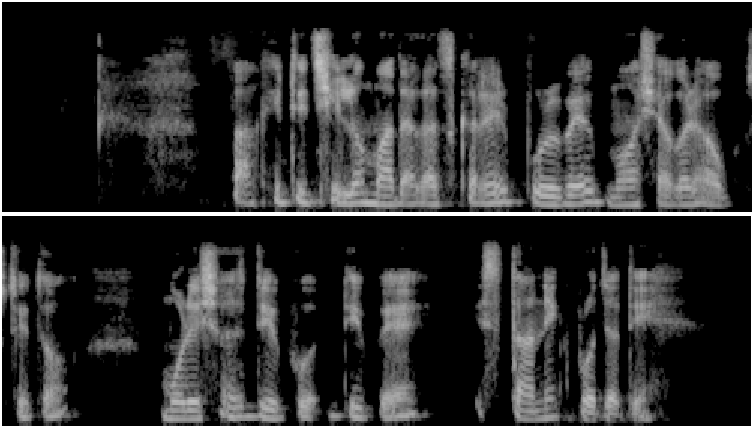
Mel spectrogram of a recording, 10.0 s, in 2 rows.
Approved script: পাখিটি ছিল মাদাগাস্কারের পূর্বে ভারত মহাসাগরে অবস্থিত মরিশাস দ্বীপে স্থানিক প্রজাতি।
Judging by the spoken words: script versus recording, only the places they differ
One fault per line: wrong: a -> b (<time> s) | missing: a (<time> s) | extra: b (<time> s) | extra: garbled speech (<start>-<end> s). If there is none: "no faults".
missing: ভারত (3.9 s)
